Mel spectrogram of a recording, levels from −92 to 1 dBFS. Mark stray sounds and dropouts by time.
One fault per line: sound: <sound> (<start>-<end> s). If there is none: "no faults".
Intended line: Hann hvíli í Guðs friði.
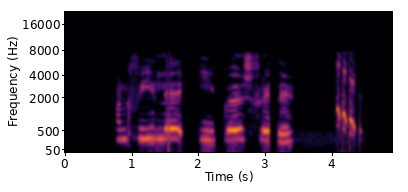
sound: dropout (3.1-3.2 s)
sound: chirp (4.1-4.5 s)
